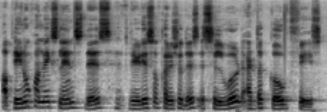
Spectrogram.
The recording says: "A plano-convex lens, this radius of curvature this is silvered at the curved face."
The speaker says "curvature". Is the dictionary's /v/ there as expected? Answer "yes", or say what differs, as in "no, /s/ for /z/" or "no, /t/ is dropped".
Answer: no, /v/ is dropped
